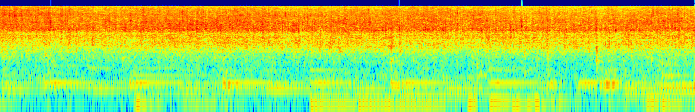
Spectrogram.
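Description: Broad beans with onion, pancetta, ham and piquillo pepper sizzling steadily in a frying pan while a wooden spatula stirs them.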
